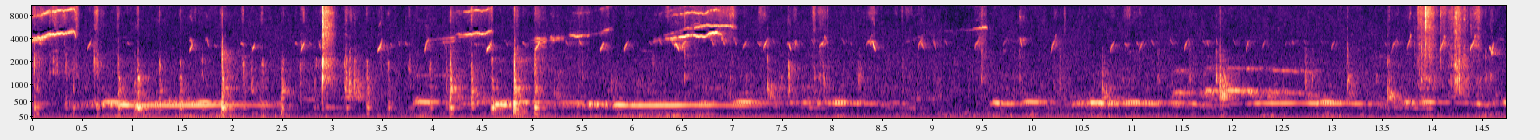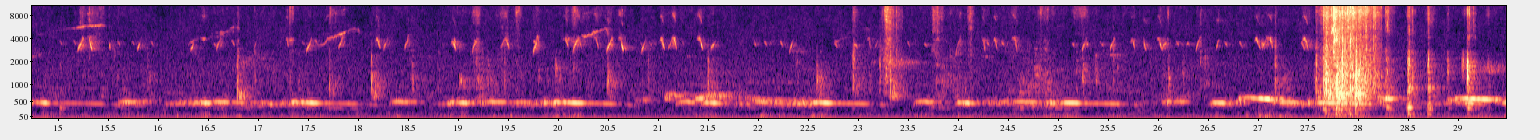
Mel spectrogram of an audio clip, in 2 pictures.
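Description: Birds calling softly: a steady run of short, low calls, with faint high rising chirps in the first few seconds. Near the end comes a brief, louder rustle.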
